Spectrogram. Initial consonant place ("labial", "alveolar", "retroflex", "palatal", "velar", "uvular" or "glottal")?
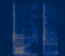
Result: retroflex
